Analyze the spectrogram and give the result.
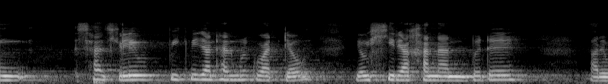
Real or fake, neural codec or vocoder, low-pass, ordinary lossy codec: real; none; 7.2 kHz; none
